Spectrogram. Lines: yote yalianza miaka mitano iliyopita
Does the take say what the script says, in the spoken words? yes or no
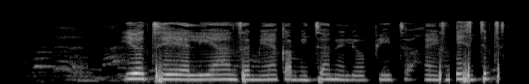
no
